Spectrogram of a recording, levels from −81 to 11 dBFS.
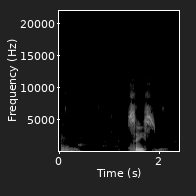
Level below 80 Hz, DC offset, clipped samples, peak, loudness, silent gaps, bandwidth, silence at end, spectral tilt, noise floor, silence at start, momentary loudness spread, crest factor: -70 dBFS; under 0.1%; under 0.1%; -12 dBFS; -29 LUFS; none; 11 kHz; 0.5 s; -4.5 dB/octave; -79 dBFS; 0.05 s; 21 LU; 24 dB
